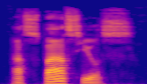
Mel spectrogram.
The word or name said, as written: Aspasius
